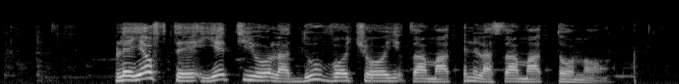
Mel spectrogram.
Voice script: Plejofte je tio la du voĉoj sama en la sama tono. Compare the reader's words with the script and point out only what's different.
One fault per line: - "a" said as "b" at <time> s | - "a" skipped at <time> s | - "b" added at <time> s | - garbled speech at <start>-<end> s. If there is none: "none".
none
